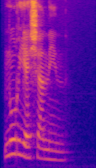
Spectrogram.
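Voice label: "нуръясянін", Komi, female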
